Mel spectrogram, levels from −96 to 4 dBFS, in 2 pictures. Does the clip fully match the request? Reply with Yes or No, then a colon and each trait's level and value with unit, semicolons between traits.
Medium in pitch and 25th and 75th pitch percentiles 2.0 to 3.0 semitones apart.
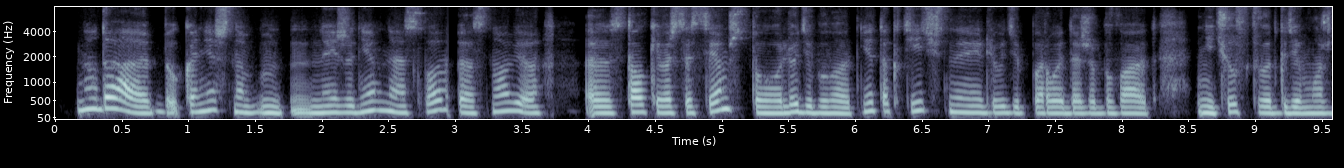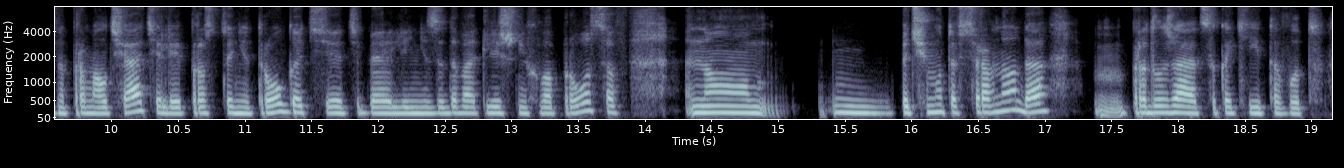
Yes: medium, 175 Hz; narrow, 2.4 semitones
